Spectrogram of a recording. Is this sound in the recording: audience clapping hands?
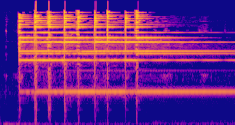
no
